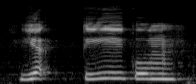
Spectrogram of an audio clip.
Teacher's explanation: تی یہ الف یہ ایک الف کی مقدار پر کھینچی جائے گی، یہ مدہ ہے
